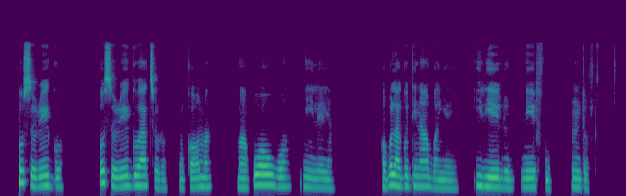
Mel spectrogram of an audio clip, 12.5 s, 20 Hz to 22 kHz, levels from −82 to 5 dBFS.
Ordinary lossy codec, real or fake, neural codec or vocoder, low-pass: none; real; none; 9.9 kHz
